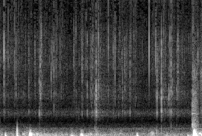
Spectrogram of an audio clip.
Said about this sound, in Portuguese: o som que o mero faz, e que nós costumamos chamar de boom. Esse som é muito parecido com um forte estouro, como a dinamite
